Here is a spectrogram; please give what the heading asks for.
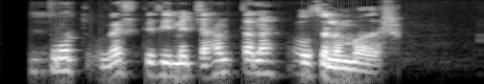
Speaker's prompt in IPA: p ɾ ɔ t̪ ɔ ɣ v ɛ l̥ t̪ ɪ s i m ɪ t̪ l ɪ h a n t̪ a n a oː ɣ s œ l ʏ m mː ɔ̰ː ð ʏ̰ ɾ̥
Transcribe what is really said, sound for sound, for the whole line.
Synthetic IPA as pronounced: p ɾ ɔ t̪ ɔ ɣ v ɛ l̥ t̪ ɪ θ i m ɪ t̪ l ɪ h a n t̪ a n a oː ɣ θ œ l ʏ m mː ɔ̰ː ð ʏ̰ ɾ̥

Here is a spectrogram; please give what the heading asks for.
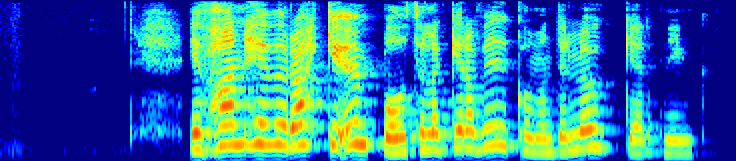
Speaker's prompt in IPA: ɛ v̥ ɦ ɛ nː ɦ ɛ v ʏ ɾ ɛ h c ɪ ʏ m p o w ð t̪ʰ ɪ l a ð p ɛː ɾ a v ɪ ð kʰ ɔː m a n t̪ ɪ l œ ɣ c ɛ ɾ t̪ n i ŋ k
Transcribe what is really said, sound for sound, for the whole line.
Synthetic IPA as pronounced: ɛ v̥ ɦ a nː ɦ ɛ v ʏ ɾ ɛ h c ɪ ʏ m p o w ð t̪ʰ ɪ l a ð c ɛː ɾ a v ɪ ð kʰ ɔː m a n t̪ ɪ l œ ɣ c ɛ ɾ t̪ n i ŋ k

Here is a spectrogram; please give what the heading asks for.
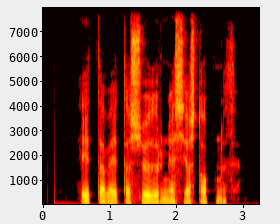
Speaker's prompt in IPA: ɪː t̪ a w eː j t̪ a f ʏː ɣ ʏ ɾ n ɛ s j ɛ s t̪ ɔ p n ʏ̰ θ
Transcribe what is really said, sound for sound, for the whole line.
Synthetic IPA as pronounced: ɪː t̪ a v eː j t̪ a s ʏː ð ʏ ɾ n ɛ s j a s t̪ ɔ p n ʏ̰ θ

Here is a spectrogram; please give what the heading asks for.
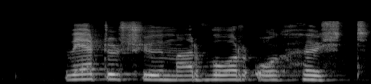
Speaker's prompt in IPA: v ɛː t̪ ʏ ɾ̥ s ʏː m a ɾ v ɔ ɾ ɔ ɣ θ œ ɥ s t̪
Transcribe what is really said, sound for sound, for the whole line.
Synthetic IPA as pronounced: v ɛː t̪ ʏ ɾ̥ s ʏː m a ɾ v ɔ ɾ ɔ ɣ h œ ɥ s t̪

